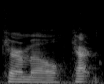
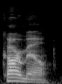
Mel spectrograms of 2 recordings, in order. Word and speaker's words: Carmel: go to you know caramel caramel how do you pronounce it carmel carmel california yeah um so uh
